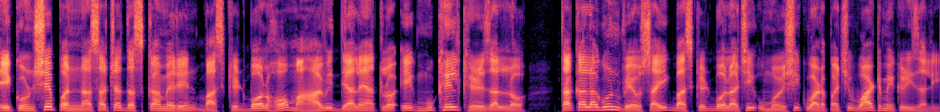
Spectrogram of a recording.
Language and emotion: Goan Konkani, neutral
